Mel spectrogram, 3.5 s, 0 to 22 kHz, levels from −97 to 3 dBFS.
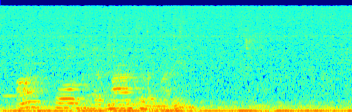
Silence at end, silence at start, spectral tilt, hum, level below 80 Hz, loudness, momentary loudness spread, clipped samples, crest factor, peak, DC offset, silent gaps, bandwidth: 0 s; 0 s; -5.5 dB/octave; 60 Hz at -30 dBFS; -26 dBFS; -24 LUFS; 6 LU; under 0.1%; 14 dB; -10 dBFS; under 0.1%; none; 17.5 kHz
